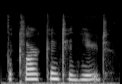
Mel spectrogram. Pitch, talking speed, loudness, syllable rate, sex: 230 Hz, 145 wpm, -16 LUFS, 5.0 syllables/s, female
